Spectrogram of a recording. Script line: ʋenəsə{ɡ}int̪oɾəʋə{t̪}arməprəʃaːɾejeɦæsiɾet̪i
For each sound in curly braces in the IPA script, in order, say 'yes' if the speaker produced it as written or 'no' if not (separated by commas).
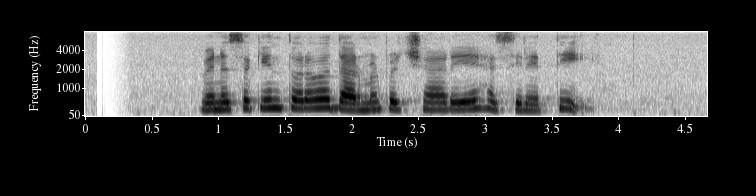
no, no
